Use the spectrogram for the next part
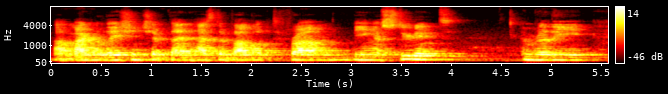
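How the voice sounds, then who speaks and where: Young guy from central america, slow and flat, lots of uhs, very echoey room w faint hum. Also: medium pitch. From Nicaragua and Honduras. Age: young adult. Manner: earnest, many uh fillers. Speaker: university staff member and alumnus. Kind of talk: oral history interview.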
